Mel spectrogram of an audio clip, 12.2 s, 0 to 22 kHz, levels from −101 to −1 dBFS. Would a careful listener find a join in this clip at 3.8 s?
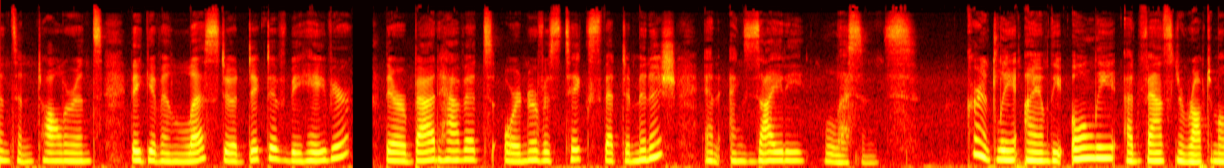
yes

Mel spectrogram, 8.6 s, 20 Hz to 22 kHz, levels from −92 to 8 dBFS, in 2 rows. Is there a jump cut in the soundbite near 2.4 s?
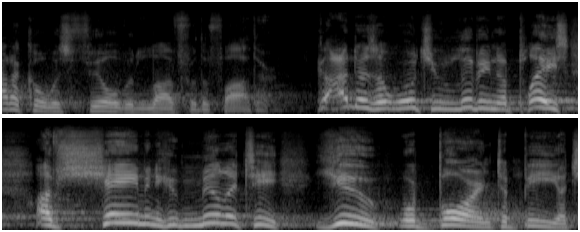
yes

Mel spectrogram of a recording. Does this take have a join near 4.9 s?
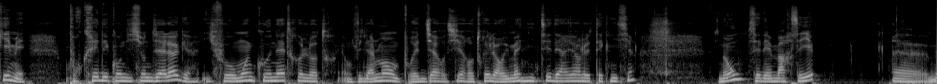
no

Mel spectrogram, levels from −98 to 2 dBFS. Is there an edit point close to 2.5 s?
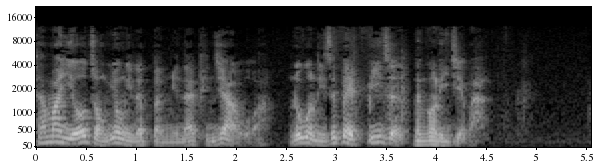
yes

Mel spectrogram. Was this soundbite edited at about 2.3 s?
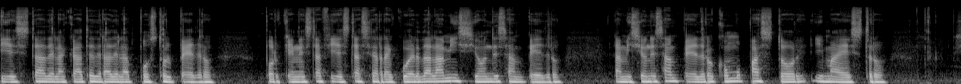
no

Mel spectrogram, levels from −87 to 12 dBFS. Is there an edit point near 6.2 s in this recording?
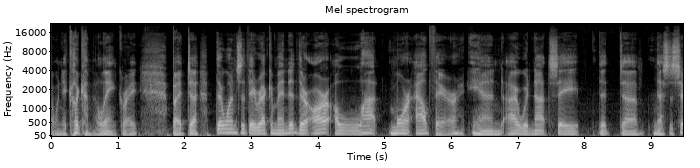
no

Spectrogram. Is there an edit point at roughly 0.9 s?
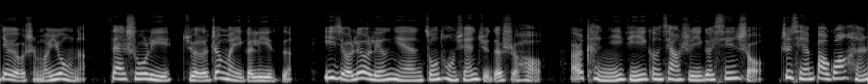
yes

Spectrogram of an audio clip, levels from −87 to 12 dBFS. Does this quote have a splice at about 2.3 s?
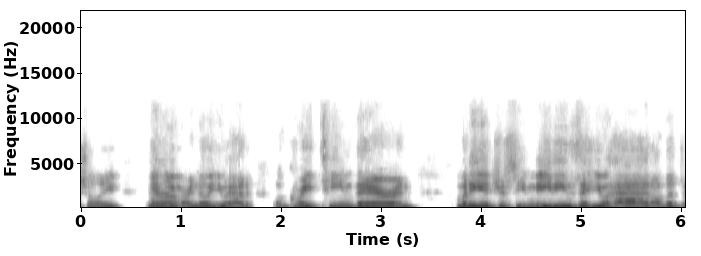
no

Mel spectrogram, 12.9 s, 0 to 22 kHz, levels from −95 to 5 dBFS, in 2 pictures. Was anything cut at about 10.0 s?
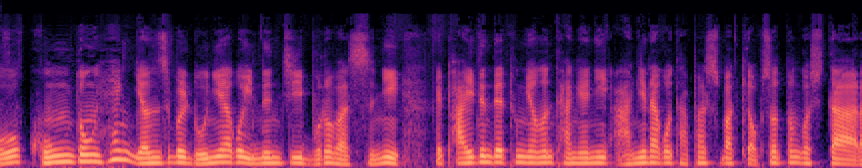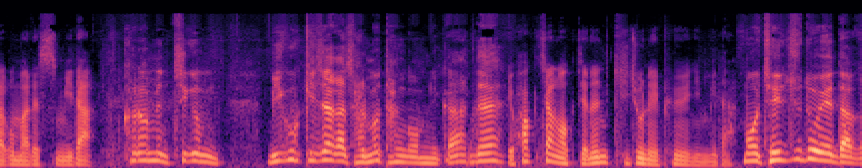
yes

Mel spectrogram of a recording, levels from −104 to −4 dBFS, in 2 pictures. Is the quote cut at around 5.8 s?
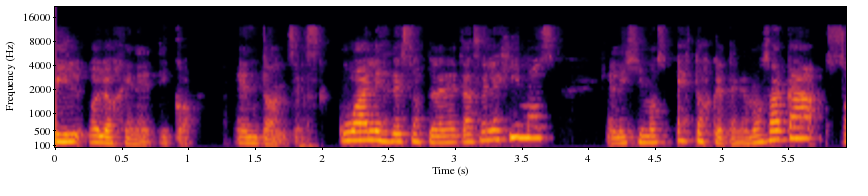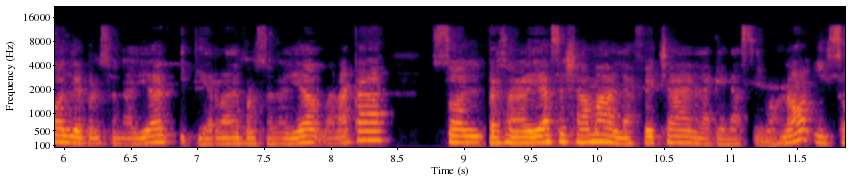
yes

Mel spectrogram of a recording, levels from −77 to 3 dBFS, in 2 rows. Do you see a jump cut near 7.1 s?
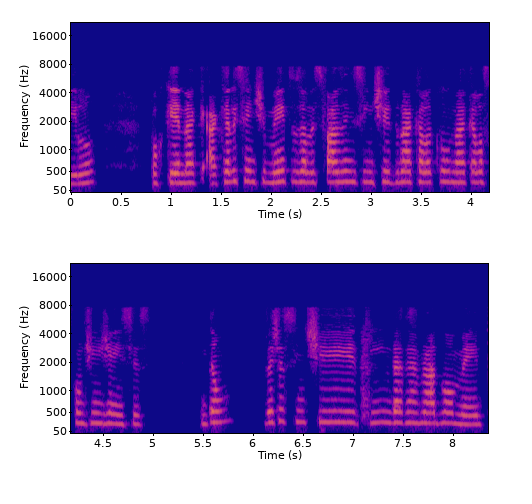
yes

